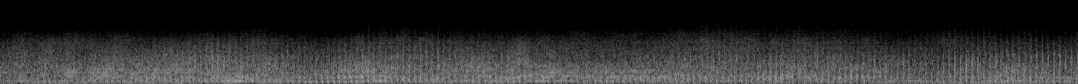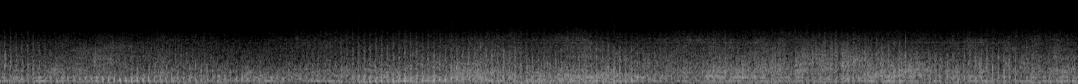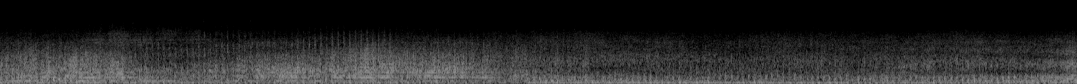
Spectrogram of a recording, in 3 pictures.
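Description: UH-60 Black Hawk helicopter hovering low with a sling load, its rotor and twin turbines running steadily. The sound swells and eases every couple of seconds and grows a little quieter near the end as the helicopter lifts away with the load.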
